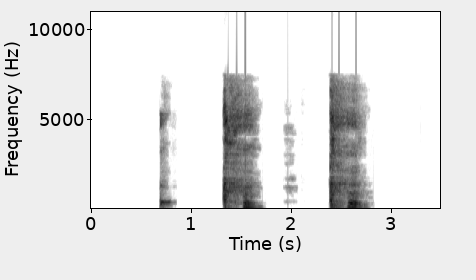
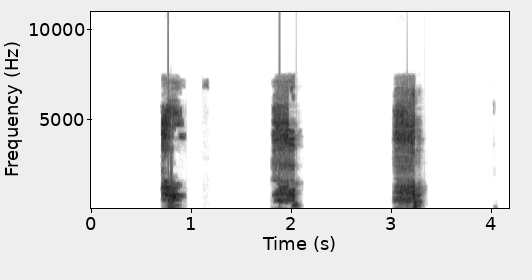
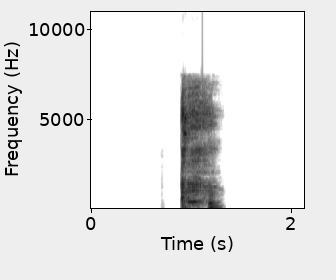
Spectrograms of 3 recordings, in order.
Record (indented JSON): {
  "three_cough_length": "3.5 s",
  "three_cough_amplitude": 32767,
  "three_cough_signal_mean_std_ratio": 0.32,
  "exhalation_length": "4.2 s",
  "exhalation_amplitude": 29137,
  "exhalation_signal_mean_std_ratio": 0.33,
  "cough_length": "2.1 s",
  "cough_amplitude": 32074,
  "cough_signal_mean_std_ratio": 0.29,
  "survey_phase": "beta (2021-08-13 to 2022-03-07)",
  "age": "65+",
  "gender": "Male",
  "wearing_mask": "No",
  "symptom_cough_any": true,
  "symptom_runny_or_blocked_nose": true,
  "symptom_fatigue": true,
  "symptom_headache": true,
  "smoker_status": "Never smoked",
  "respiratory_condition_asthma": false,
  "respiratory_condition_other": false,
  "recruitment_source": "Test and Trace",
  "submission_delay": "1 day",
  "covid_test_result": "Positive",
  "covid_test_method": "RT-qPCR",
  "covid_ct_value": 22.3,
  "covid_ct_gene": "ORF1ab gene"
}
